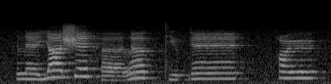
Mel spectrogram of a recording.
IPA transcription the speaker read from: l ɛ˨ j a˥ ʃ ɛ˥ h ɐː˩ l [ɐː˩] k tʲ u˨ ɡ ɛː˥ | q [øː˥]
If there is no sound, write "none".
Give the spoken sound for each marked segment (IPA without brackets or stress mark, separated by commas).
ɐː˥, ø˥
